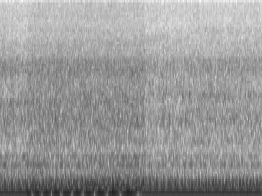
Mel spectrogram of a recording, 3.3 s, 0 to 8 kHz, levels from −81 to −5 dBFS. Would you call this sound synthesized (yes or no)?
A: no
